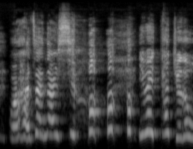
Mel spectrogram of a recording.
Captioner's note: laughing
